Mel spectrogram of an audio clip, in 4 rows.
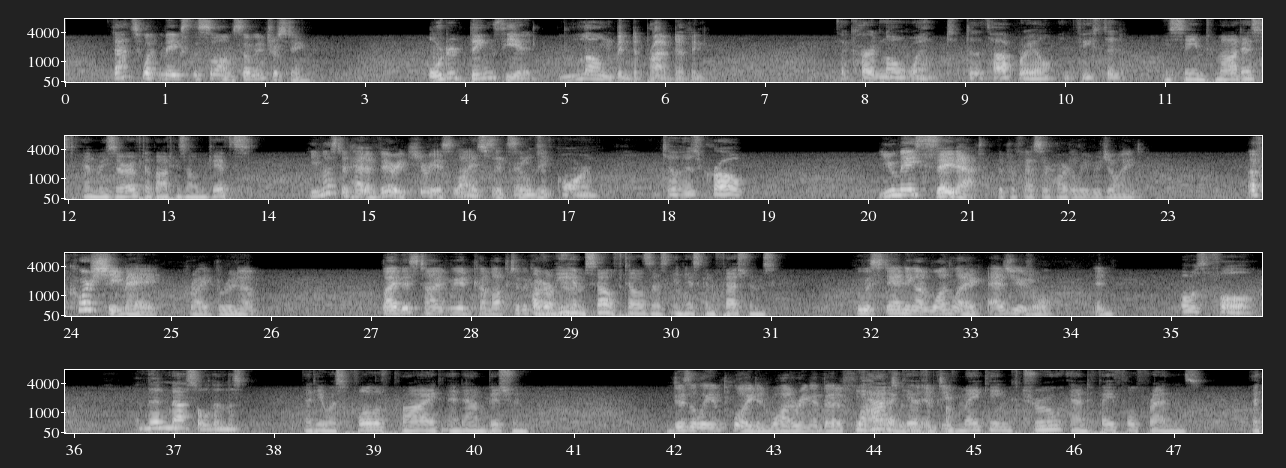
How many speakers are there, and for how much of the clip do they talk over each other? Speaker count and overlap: four, about 6%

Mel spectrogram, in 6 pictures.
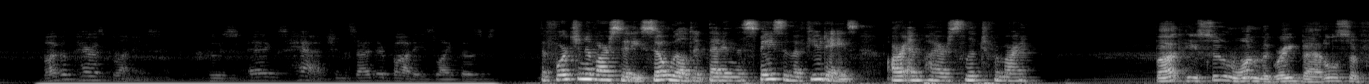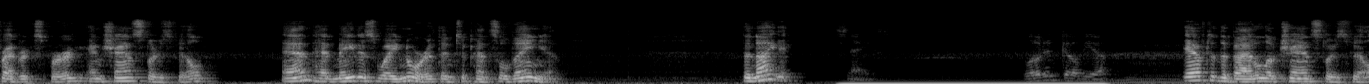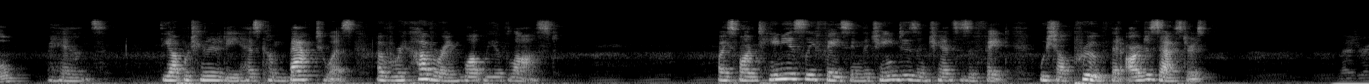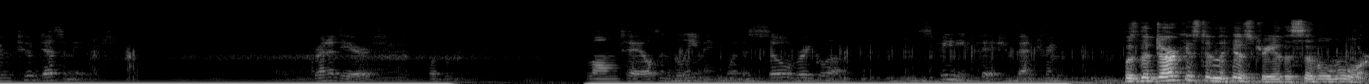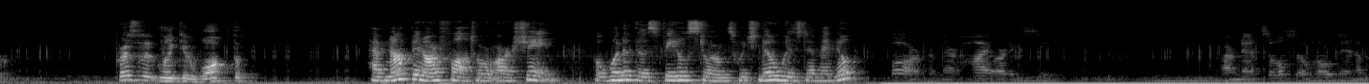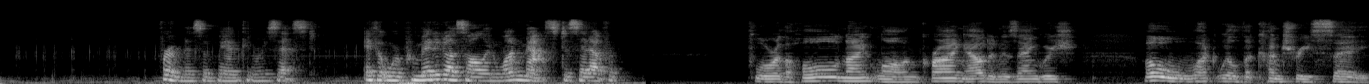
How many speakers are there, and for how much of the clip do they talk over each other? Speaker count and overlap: three, no overlap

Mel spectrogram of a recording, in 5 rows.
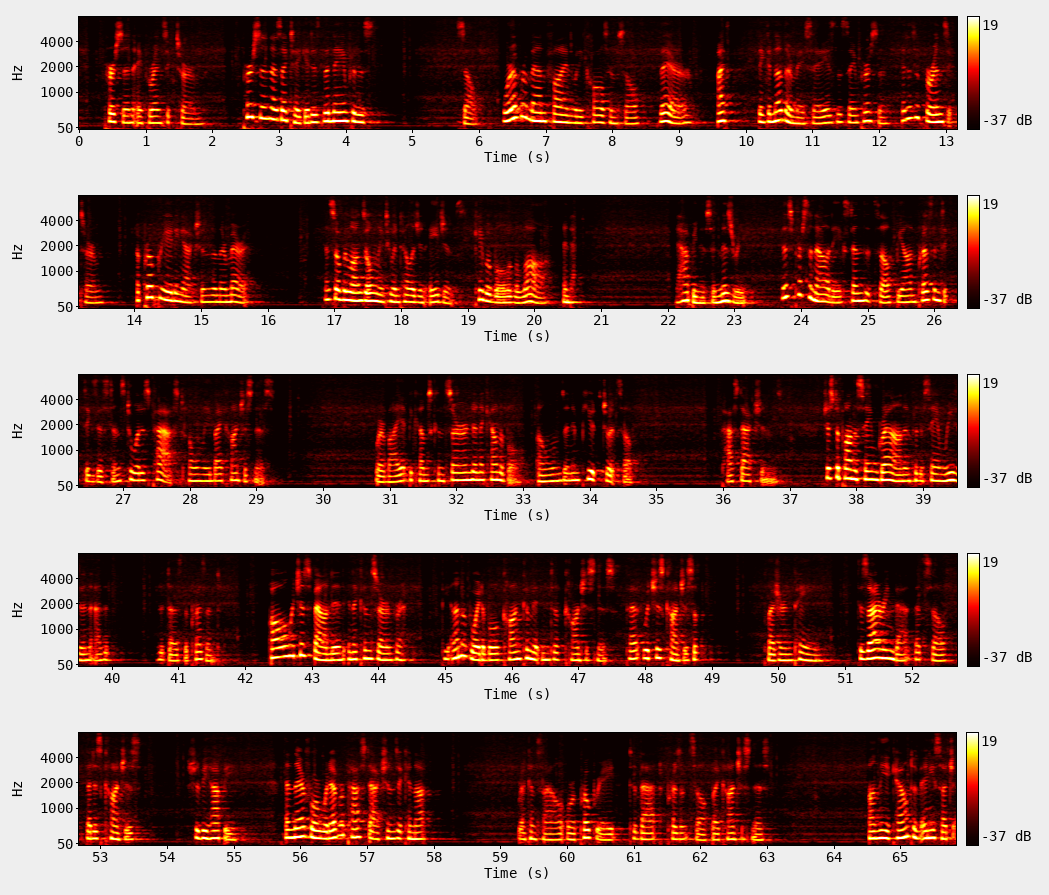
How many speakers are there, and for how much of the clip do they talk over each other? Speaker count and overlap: one, no overlap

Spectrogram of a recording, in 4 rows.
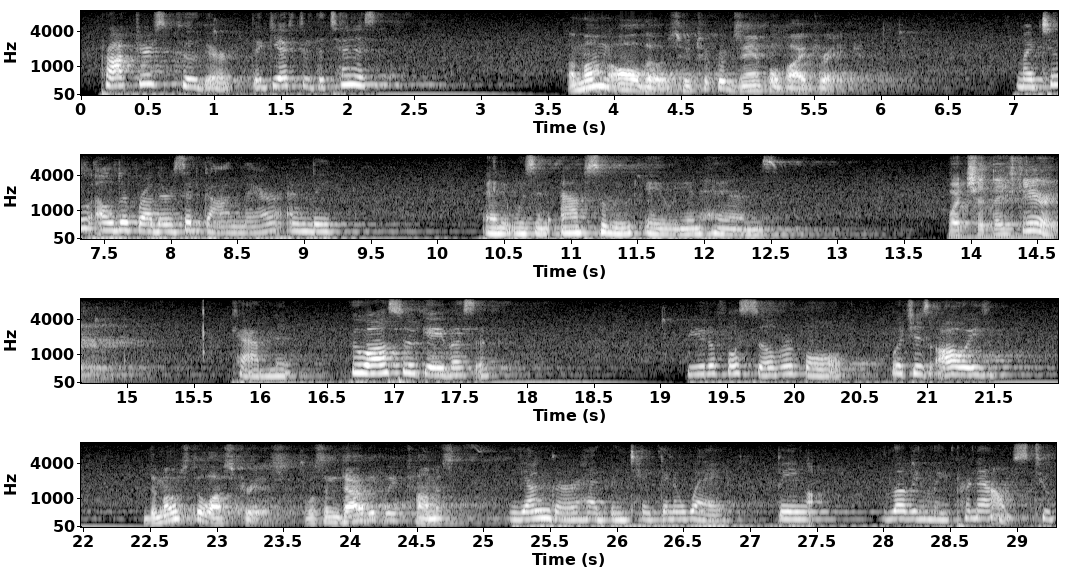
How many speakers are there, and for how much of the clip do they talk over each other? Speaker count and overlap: five, no overlap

